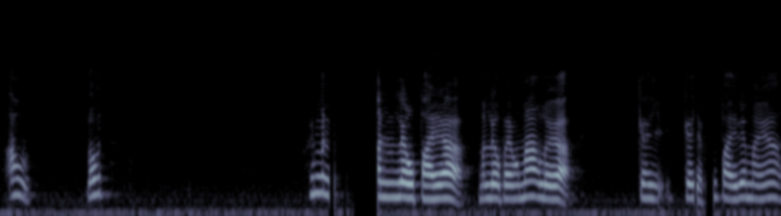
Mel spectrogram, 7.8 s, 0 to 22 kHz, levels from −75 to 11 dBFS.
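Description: The speech cuts abruptly to silence in several short holes between 3.29 and 3.78 s, the longest lasting 240 ms, then again more briefly between 6.94 and 7.14 s. This is a digital broadcast dropout: the receiver muted whenever frames were lost or corrupted, discarding that audio.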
